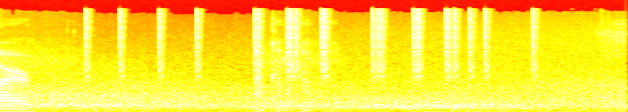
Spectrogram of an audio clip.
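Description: Menu selections click in quick ticks.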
